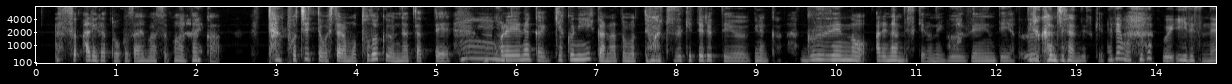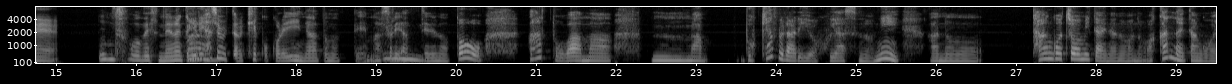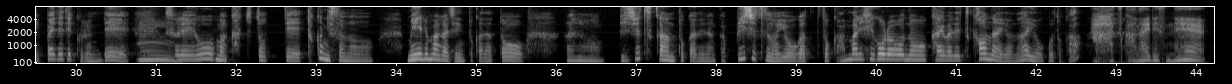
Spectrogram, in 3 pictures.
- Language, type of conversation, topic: Japanese, advice, どうすれば学び続けて成長できる習慣を身につけられますか？
- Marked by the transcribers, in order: other background noise; distorted speech; other noise; laughing while speaking: "思って、ま"; laughing while speaking: "やってる感じ"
